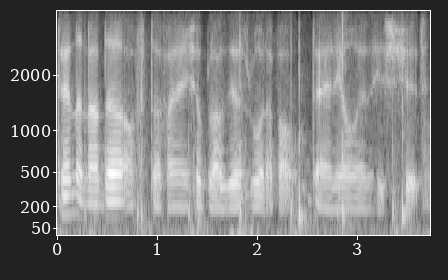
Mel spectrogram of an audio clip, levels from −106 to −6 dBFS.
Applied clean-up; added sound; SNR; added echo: none; Walk, footsteps; 15 dB; none.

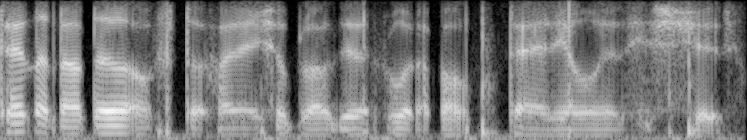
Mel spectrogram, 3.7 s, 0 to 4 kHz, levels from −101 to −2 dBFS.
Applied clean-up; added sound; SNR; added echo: neural diffusion model UNIVERSE++.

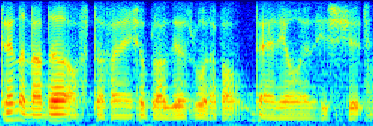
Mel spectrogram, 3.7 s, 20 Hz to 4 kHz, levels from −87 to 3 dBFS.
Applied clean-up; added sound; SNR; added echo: none; none; none; none.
